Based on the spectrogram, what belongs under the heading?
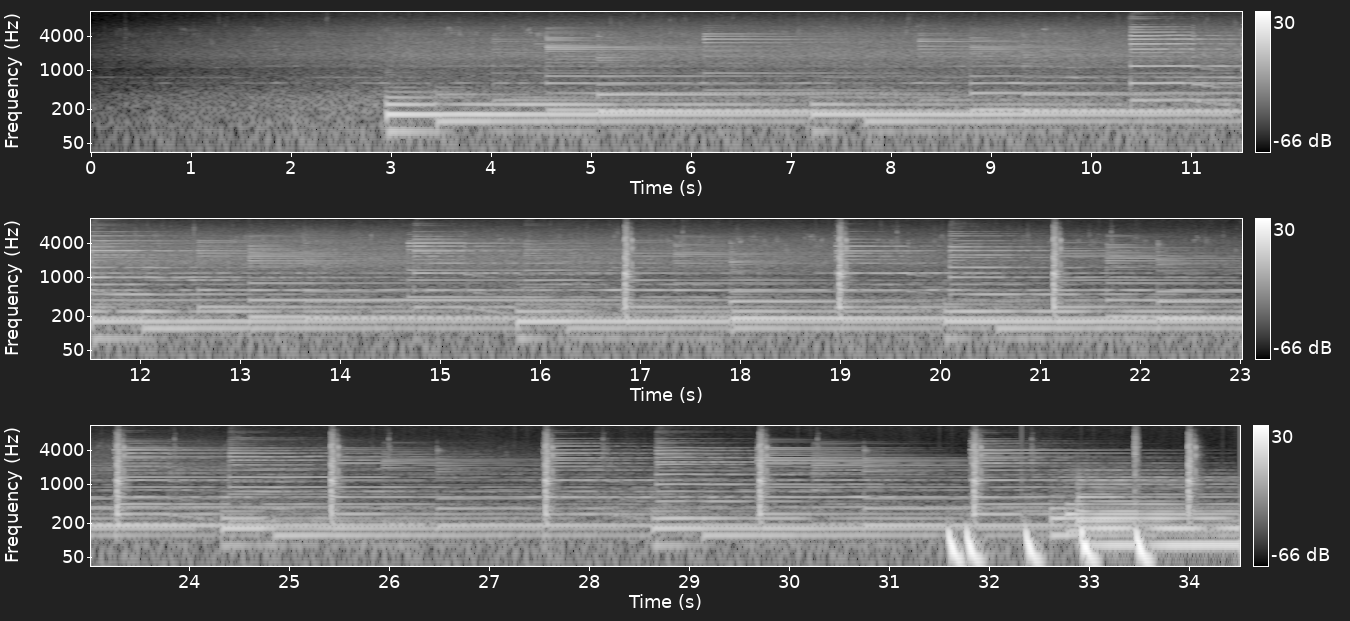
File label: lofi hip hop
